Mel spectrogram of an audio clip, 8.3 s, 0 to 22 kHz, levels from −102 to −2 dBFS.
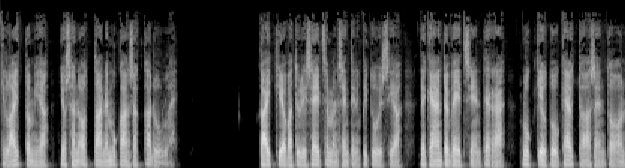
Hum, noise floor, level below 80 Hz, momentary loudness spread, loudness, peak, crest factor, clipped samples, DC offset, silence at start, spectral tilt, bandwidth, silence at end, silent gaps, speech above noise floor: none; under -90 dBFS; -44 dBFS; 8 LU; -22 LUFS; 0 dBFS; 22 dB; under 0.1%; under 0.1%; 0 s; -4.5 dB/octave; 16.5 kHz; 0 s; 2.98-3.02 s, 3.33-3.37 s; over 68 dB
